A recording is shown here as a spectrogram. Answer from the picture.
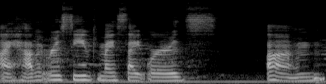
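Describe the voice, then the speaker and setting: Her fairly low-pitched voice carries lively intonation, and noticeable background noise can be heard as this woman speaks. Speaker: homeschooling mother. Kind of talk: casual tutorial talk to camera.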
